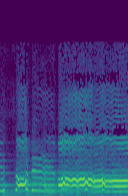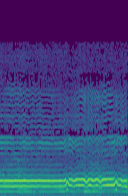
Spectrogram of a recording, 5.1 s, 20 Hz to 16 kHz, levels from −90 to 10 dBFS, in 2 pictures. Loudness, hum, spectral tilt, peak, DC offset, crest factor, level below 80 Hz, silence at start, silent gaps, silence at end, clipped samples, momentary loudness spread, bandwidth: -13 LUFS; none; -2.5 dB/octave; -4 dBFS; under 0.1%; 10 dB; -54 dBFS; 0 s; none; 0 s; under 0.1%; 6 LU; 9.6 kHz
